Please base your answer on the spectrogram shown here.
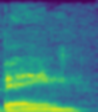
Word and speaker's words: Behn: I pronounce it wrong. It's spelled Behn, but I say it Behn, like pain.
